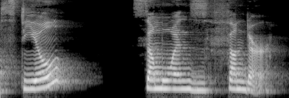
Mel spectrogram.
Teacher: To pronounce this phrase, steal, that's a high E and a dark L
